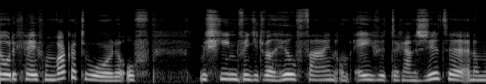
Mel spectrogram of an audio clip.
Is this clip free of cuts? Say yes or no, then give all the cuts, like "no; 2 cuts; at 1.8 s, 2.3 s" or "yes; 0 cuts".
yes; 0 cuts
